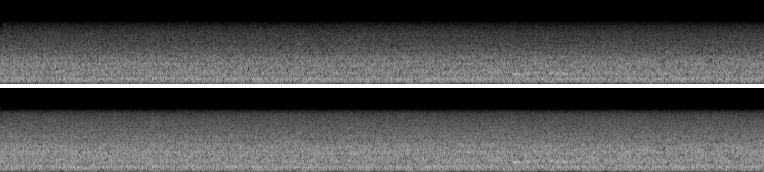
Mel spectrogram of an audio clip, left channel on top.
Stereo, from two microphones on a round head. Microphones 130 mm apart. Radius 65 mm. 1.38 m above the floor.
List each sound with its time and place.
Only background noise.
